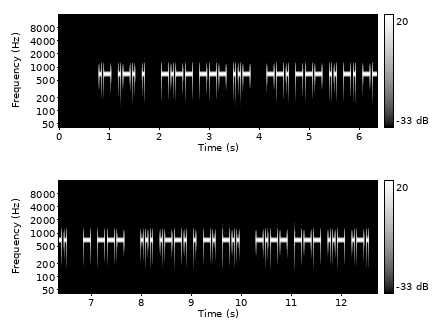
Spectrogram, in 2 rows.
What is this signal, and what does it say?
Morse code, heard as a keyed tone, about 25 wpm, 700 Hz. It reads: ARE YOU GOING TO SPEND YOUR
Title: Sentences from Top 1000 Words - Review Part 5 - 25wpm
